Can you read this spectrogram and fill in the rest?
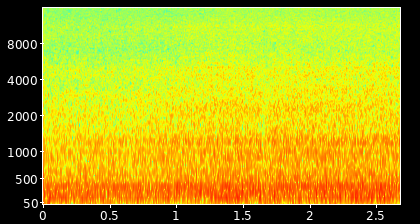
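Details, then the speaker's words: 2000 Tempstar central air conditioner outdoor unit with scroll compressor, after startup; steady even hum with smooth low drone, no knocking, rattling or squeal. Normal running. "Listen to that compressor though. It was a good sounding scroll, not gonna lie."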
